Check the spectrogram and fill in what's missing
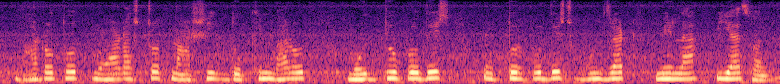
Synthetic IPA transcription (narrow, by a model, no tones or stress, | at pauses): bʱaɾot̪ot̪mɔɦaɾaʃʈɾot̪naʃikd̪okʰːinbʱaɾot̪ | mojd̪ʱːjopɾod̪eʃ | ut̪ːoɾpɾod̪eʃɡud͡ʑɾaʈ | melapijad͡ʑɦɔe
